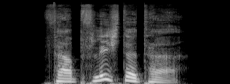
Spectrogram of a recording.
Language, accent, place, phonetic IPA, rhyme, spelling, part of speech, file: German, Germany, Berlin, [fɛɐ̯ˈp͡flɪçtətɐ], -ɪçtətɐ, verpflichteter, adjective, De-verpflichteter.ogg
- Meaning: inflection of verpflichtet: 1. strong/mixed nominative masculine singular 2. strong genitive/dative feminine singular 3. strong genitive plural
